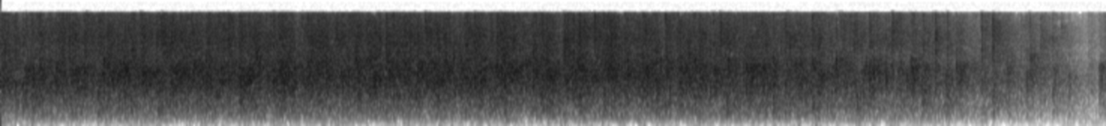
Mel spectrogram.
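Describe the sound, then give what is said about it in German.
Loud, sustained applause from a large circus audience at Circus Rubini welcoming the trapeze artists, a dense wash of many hands clapping loudly at once, steady for several seconds before fading slightly toward the end. “Die Leute im Zirkus haben Kiki und Kurt mit einem lauten Applaus begrüßt. Das heißt, sie haben ganz laut in die Hände geklatscht.”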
